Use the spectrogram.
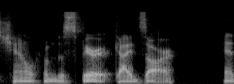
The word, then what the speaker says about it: Dzar: they bring in through a spirit guy named Dzar. Am I pronouncing it correctly? It's been a while. Yeah, Dzar. Thank you. Y'all, it's spelled D-Z-A-R, and wait till Dzar comes in as well.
